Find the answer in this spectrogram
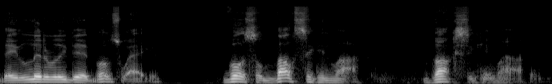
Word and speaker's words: Volkswagen: Voxinwagon. That's how you pronounce this Voxinwagon. Volkswagen. Voxinwagon. I had a German person teach me that.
